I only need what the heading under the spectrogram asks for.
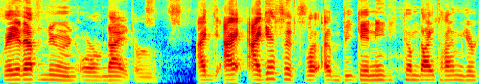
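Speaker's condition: Cerebral palsy

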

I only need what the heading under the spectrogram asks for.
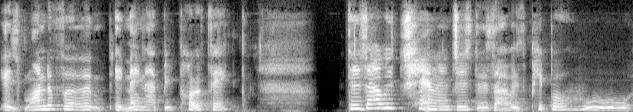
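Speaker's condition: Profound deafness, acquired, profound; progressive hereditary hearing loss, born hearing, hard of hearing childhood, profoundly deaf teen after water-skiing fall

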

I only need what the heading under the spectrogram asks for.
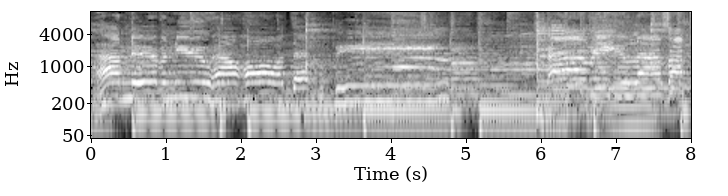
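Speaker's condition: No condition

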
